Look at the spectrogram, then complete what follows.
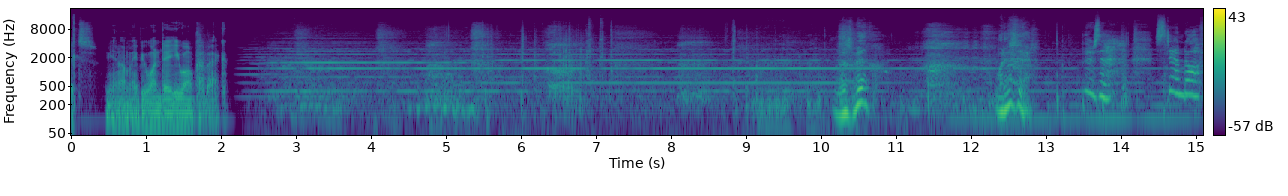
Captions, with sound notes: and also fear that maybe one day he won't come back. (suspenseful music) (Elizabeth panting) - Elizabeth, what is it? - There's a standoff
